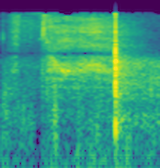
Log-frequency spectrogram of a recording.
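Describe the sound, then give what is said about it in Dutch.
Fireworks pop and crackle outdoors in November, with one sharper bang standing out among a few fainter bursts over a steady background hiss. “Maar een van mijn hobby's is vuurwerk.”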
